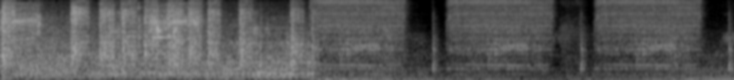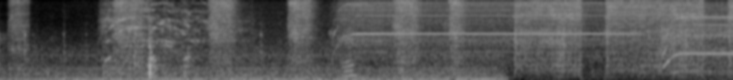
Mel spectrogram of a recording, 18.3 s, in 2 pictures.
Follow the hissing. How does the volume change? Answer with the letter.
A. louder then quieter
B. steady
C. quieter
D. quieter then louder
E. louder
D.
